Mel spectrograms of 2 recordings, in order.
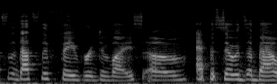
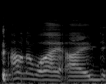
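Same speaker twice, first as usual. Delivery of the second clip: usual speaking voice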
